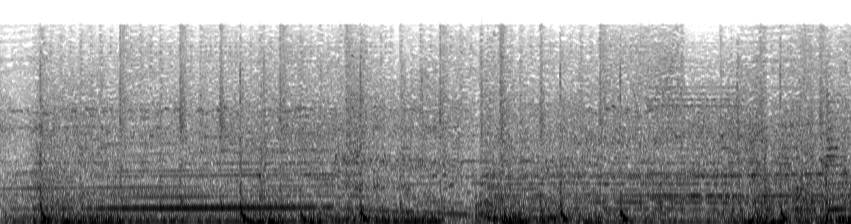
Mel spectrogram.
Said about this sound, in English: Everybody's car is on top of their game, especially your new ride, Toji's Mitsubishi Lancer Evo X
